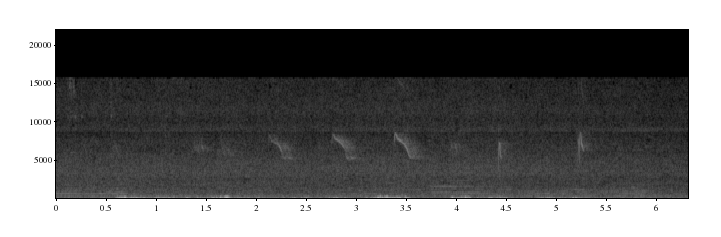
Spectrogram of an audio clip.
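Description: Irregular low rumbling bursts of wind buffeting the microphone, with a small bird giving several short, high, downward-sliding chirps in the middle.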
